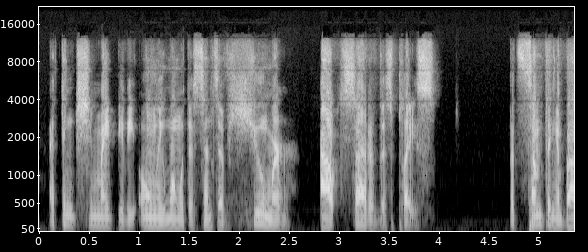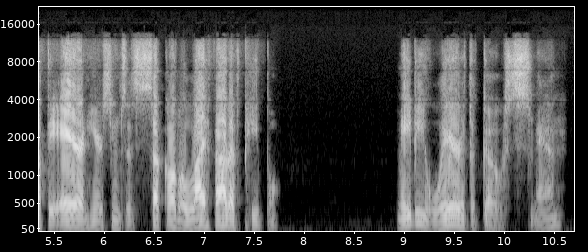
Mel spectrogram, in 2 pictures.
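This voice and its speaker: Guy acting brash sarcastic skeptic dude, very lively pitch, slangy, dry sound, audio drama. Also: dry recording, natural voice, rough recording. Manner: sardonic, slangy, theatrical. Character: brash wisecracking skeptical man, boozy ghost-study participant. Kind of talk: audio drama, recorded diary monologue.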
